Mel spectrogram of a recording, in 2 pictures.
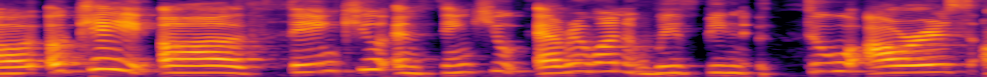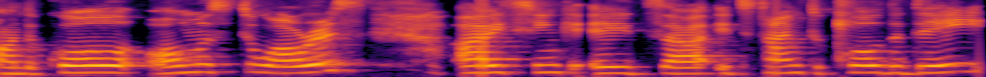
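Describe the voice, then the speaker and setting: A woman's high-pitched voice with a Serbian accent, ordinary pitch variation, big swings in loudness, and a fairly slow pace. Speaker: health educator and live stream host. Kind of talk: live stream interview and wrap-up. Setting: video call live stream.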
